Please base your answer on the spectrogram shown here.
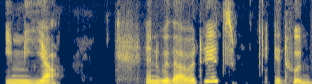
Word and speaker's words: ім'я: And be careful with the pronunciation because we consider an apostrophe. With it, we really say Ім'я, and without it, it would be Ім'я.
